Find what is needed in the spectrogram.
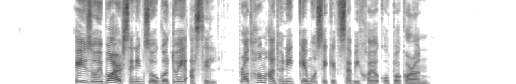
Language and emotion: Assamese, neutral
